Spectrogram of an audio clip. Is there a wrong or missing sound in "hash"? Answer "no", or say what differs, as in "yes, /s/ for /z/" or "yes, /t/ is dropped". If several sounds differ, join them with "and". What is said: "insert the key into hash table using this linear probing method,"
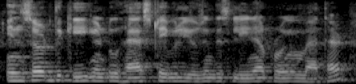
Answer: yes, /s/ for /ʃ/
